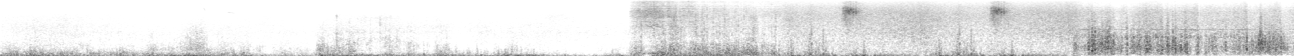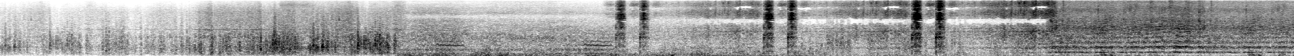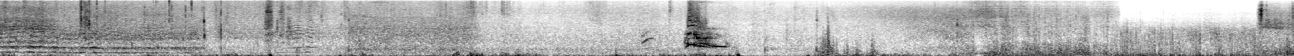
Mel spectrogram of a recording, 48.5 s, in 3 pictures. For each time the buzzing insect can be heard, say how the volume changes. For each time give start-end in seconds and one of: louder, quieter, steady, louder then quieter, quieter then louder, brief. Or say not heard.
19.6-38.2 louder then quieter.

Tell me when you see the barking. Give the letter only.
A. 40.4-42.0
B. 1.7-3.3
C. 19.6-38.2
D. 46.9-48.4
A.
